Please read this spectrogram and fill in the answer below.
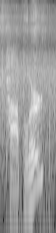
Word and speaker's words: popple: a heavy smell of Popple trees or you might pronounce it popler in the air to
